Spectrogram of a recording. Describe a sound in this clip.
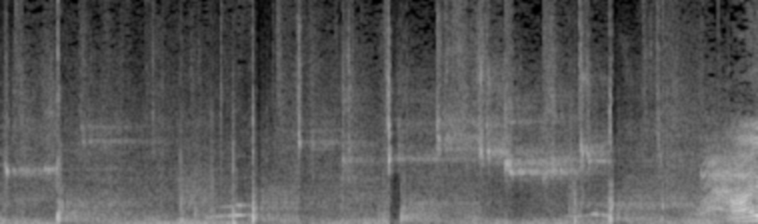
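A tennis ball bounces sharply on a hard court.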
